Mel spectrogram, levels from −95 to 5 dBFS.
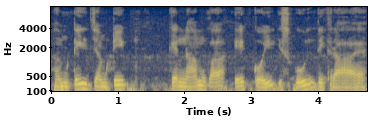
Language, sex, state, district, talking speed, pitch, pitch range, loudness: Hindi, male, Chhattisgarh, Raipur, 140 wpm, 105 Hz, 95-110 Hz, -15 LUFS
